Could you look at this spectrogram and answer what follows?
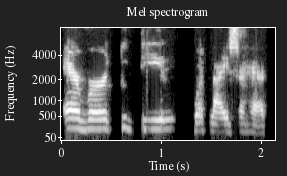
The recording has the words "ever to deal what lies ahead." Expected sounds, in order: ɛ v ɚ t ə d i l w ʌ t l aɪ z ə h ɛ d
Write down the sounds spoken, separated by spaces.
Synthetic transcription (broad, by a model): ɛ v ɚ t ə d i l w ʌ t l aɪ s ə h ɛ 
